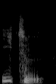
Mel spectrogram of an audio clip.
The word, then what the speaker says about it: Aten: It was called the Aten, or actually we should really pronounce it as being the Eten, a bit like the old public school. It was the Eten, or the Eden.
